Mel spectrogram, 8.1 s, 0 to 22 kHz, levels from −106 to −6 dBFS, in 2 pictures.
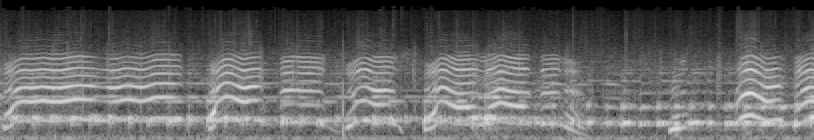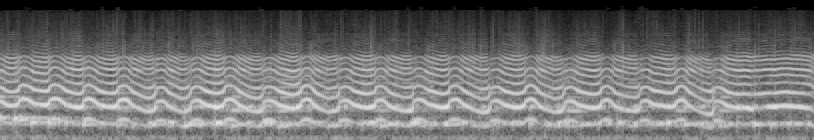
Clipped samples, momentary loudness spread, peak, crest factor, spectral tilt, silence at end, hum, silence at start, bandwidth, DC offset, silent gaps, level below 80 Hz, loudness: under 0.1%; 8 LU; -10 dBFS; 14 dB; -3 dB/octave; 0 s; none; 0 s; 13.5 kHz; under 0.1%; none; -50 dBFS; -23 LUFS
